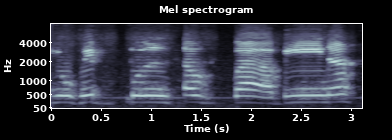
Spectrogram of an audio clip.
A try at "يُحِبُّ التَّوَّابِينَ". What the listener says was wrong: یحب التوا یحب ال کریں گے تو ہم لام کے ساتھ ملائیں گے لام کے ساتھ نہیں ملانا با کو ڈائریکٹ تا کے ساتھ ملانا ہے یحب التوابین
